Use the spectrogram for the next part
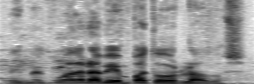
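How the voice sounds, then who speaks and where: A young man from Galicia, a street guitarist, talking in a relaxed, rambling way in an outdoor tunnel. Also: mid-range voice, normal speed, crowd noise. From Galicia, Spain. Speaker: street musician. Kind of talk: street interview. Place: tunnel in a city park, outdoors.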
